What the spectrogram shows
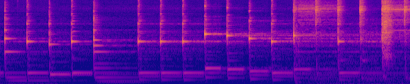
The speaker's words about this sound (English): Um, it's actually my ringtone, so of course it is.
